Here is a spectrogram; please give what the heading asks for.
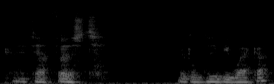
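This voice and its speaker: A man's voice: on the low side, a little fast, darkish tone. A man demonstrating guitar making in a woodworking workshop, chatty and thinking aloud as he works, with playful outbursts. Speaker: guitar maker. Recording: voice distant from the mic.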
